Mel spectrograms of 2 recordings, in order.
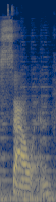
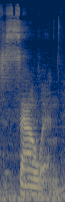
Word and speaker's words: Samhain: But it's a Celtic word, and it is actually pronounced Samhain, in Ireland anyway.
